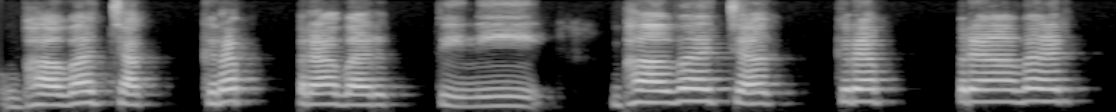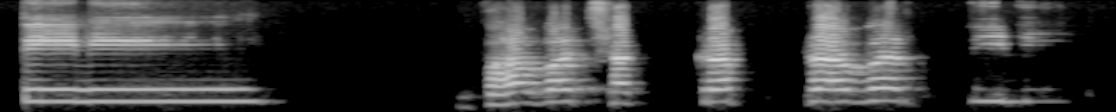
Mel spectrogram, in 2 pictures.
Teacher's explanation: Here there is a dvitvam in ka, and again there is a dvitvam in pa.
